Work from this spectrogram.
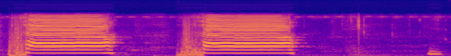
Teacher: ثا کی ادائیگی میں زبان کی نوک کو سامنے والے اوپر کے دو دانتوں کے اندرونی کناروں سے نرمی سے لگا کر باریک آواز میں پڑھیں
